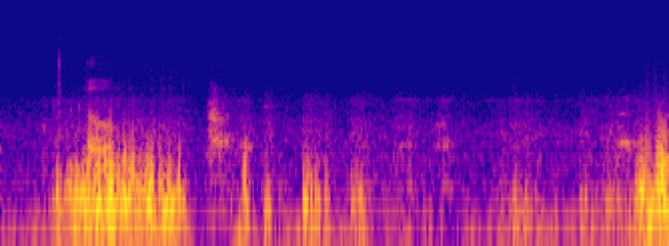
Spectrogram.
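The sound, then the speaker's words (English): Dogs bark in a string of short, uneven bursts, a loud cluster at the start followed by scattered sharper yaps, over a low, steady background rumble. “And I might have to get up if these dogs are going to keep barking.”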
